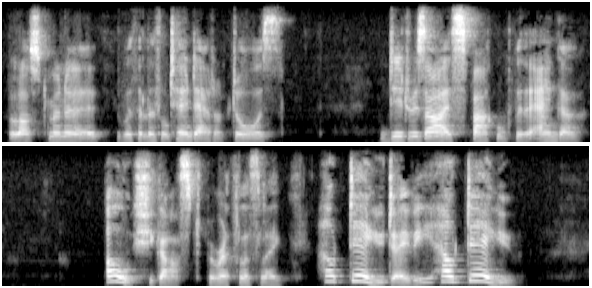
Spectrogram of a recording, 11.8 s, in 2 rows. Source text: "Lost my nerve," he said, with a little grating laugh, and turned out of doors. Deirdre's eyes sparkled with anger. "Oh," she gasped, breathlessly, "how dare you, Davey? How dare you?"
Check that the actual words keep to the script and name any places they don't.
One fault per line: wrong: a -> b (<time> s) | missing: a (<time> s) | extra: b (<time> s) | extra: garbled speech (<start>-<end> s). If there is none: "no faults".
missing: he said (1.0 s)
missing: grating laugh and (1.7 s)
